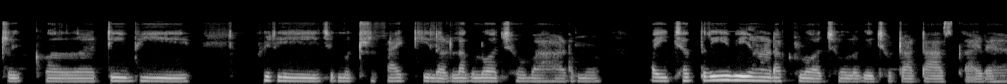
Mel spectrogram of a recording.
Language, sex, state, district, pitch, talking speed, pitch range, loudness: Angika, female, Bihar, Bhagalpur, 150 Hz, 125 wpm, 145-160 Hz, -21 LUFS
